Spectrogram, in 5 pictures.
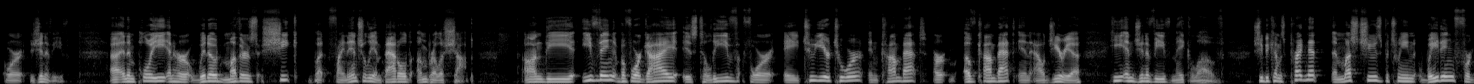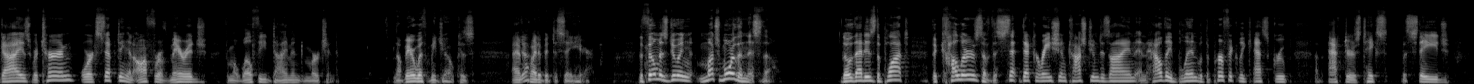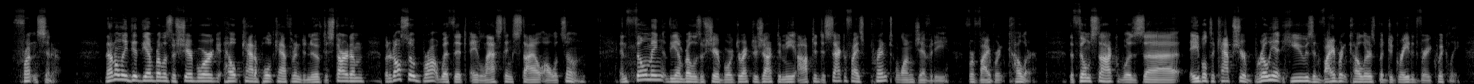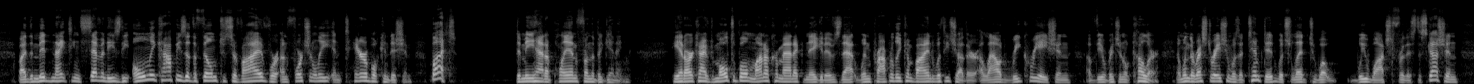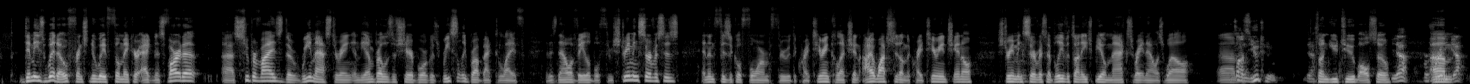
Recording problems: wrong speed, natural pitch; too fast; 1.5 times normal speed

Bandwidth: 18.5 kHz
